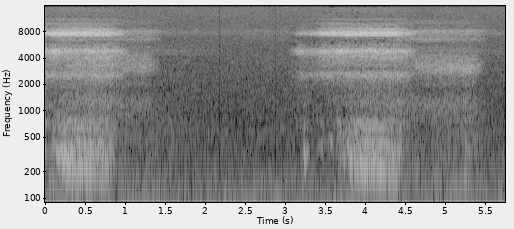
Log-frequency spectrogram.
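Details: Exhausted person snoring in sleep: two loud, rattling snores on breathing in, with quieter breathing between.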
